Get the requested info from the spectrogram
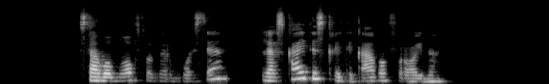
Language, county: Lithuanian, Vilnius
